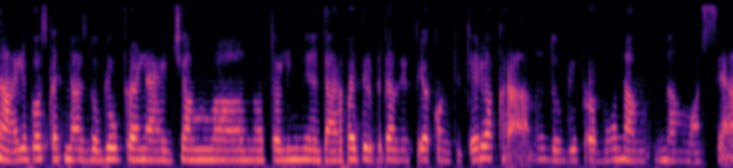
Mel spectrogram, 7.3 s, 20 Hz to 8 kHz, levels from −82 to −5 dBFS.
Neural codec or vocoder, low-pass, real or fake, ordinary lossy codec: codec, 16 kHz, 2 kbps, FreqCodec, smaller model; 7.2 kHz; fake; Opus, 32 kbps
